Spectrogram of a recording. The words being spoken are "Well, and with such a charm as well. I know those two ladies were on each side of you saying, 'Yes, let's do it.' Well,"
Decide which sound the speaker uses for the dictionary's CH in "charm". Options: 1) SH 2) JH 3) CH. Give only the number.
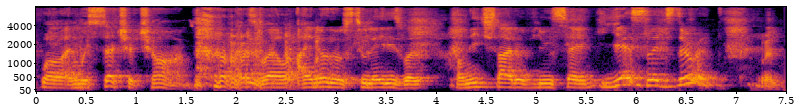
3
